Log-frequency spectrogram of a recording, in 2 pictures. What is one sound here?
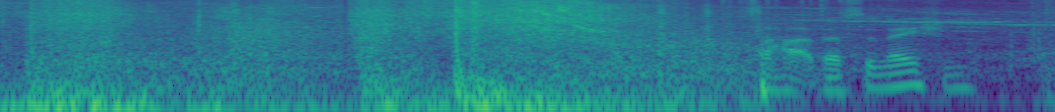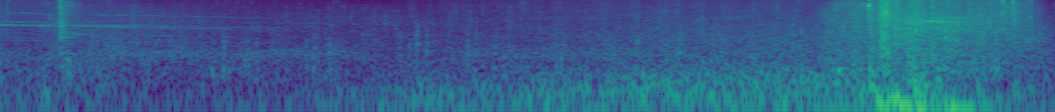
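Wind rushes loudly past during a fast glide through the air.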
